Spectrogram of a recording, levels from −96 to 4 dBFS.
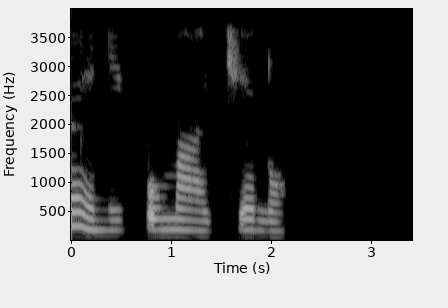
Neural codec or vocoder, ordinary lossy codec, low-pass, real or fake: none; none; 3.6 kHz; real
